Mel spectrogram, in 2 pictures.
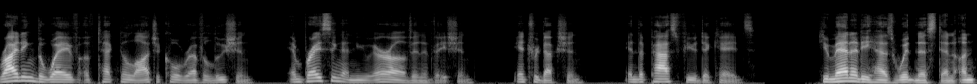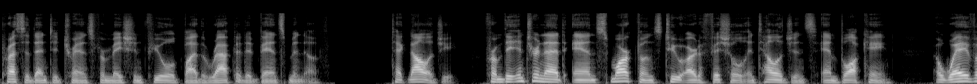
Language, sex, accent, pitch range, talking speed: English, male, American, 85-110 Hz, 130 wpm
